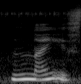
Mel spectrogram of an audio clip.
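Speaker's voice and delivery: loud, bright burst of praise; real enthusiastic exclamation; excited nice. Real, not acted. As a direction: cheer it out. Reacting to chat.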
